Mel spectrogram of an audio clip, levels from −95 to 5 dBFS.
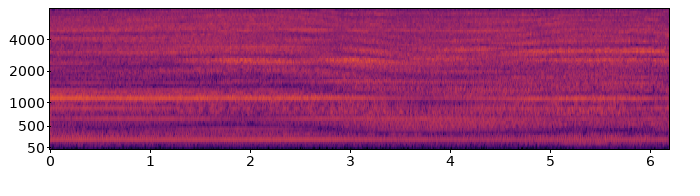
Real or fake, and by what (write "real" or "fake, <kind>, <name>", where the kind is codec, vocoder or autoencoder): real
